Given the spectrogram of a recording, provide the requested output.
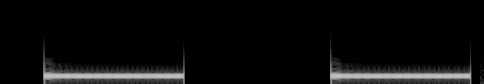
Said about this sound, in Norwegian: Han ringte.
